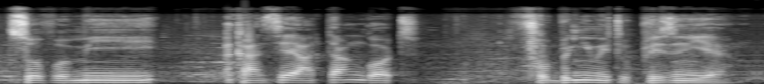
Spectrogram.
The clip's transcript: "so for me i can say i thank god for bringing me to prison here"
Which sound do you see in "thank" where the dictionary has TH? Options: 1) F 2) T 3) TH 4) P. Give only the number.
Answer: 2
